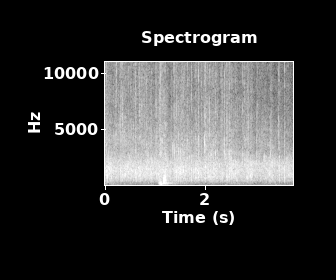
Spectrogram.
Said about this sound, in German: Lasst uns Gott einen Applaus geben.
